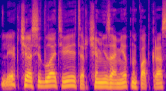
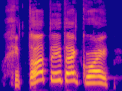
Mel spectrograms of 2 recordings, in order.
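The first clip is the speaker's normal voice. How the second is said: put-on loud, very high-pitched drunken holler; 14 semitones higher than usual. Narrator reads a skipper shouting at Dick as he sits back down, drunken shout. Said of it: "крикнул шкипер пьяным голосом".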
